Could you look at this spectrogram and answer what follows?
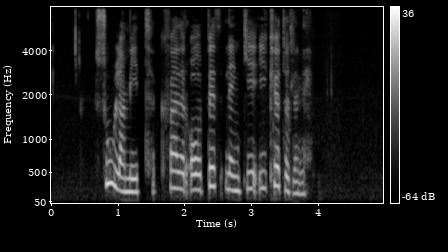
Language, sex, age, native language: Icelandic, female, 40-49, Icelandic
